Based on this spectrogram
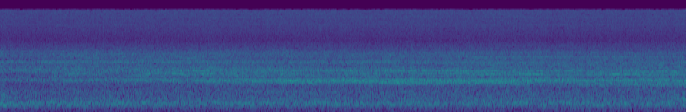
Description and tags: Second fragment. An eerie wail generated by the quiet parts of a washing machine cycle. Edited a bit.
